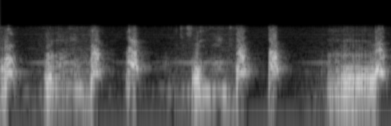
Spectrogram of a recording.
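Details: Female pet dog at home, excited while playing with a carpet cleaner; several short rough barks at irregular intervals, mixed with other household noise.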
